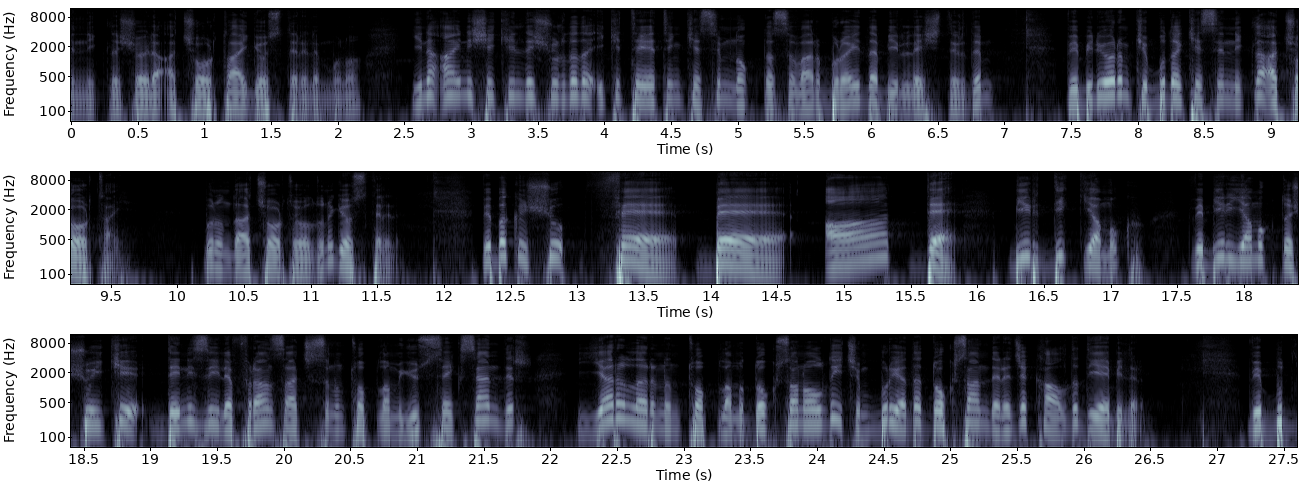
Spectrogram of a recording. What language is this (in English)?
Turkish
